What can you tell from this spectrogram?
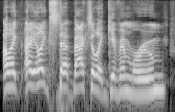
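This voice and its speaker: A woman's voice: fairly high pitch, a little fast, no echo, clean studio sound. Bubbly, chatty woman player. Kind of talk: casual in-character play.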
